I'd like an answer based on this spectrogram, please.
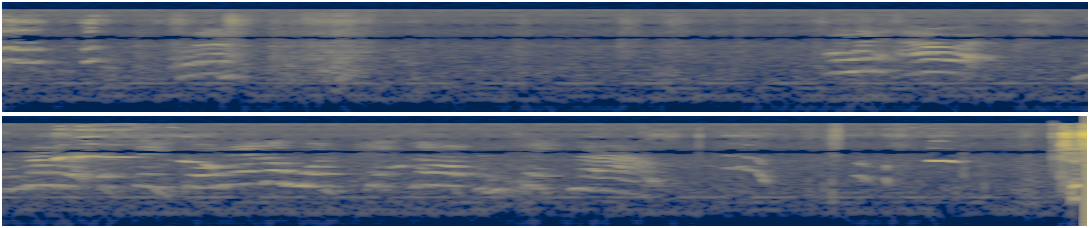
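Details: Three-week-old Doberman puppies playing in their cage area, giving short high squeaky whimpers and yelps in scattered bursts, with a child talking and room noise behind.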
